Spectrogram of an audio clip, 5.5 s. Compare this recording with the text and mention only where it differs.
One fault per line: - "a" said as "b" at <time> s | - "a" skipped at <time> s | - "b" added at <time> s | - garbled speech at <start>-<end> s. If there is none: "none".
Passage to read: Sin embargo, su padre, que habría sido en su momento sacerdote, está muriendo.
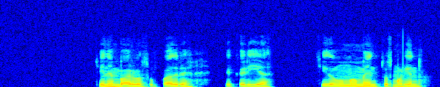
- "sacerdote está" skipped at 4.9 s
